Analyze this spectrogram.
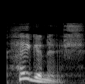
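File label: "paganish", British English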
